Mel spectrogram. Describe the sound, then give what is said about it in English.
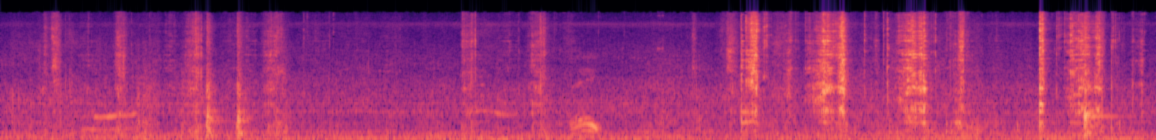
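A child plays with a spoon, making many irregular clinks and scrapes against dishes. The metallic taps come in scattered bursts that grow louder and denser toward the end. “Playing with a spoon.”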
